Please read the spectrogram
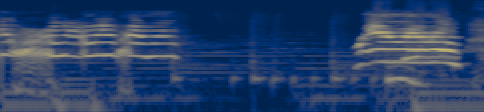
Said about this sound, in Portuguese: O Thomas, ele é super. Ele é super, super, super, super extravagante, né? Ele não, não consegue miar de boa.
